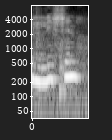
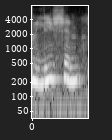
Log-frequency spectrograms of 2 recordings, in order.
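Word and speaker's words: listen: लिसन अब देखेंगे कि लिसन यहां पे टी साइलेंट है एस के बाद टी आता है तो साइलेंट रहता है तो लिसन लिसन में टी साइलेंट रहता है लिसन मतलब सुनो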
